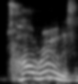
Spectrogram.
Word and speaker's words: Taurus: with this guy um first his name torus was how his name was pronounced but his name is pronoun is spelled taurus first problematic with that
